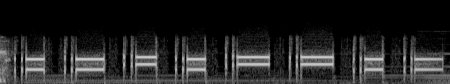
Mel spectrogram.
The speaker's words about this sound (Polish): I jak słyszymy, na końcu nagrania pojawia się cała seria tonów, po czym można było wybierając jedynkę ponownie odsłuchać tej wiadomości lub po prostu się rozłączyć.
